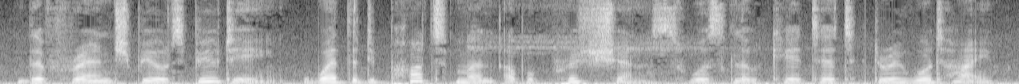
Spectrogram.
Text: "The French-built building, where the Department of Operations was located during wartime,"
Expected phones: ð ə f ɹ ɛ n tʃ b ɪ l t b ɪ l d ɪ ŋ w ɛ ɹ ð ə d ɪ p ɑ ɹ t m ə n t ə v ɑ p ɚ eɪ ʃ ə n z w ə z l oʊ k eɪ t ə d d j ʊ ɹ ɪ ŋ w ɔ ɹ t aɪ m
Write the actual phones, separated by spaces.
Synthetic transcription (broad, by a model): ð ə f ɹ ɛ n tʃ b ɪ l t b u d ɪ ŋ w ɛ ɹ ð ə d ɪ p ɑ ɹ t m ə n t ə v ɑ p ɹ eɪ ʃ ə n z w ə z l oʊ k eɪ t ə d d j ʊ ɹ ɪ ŋ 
